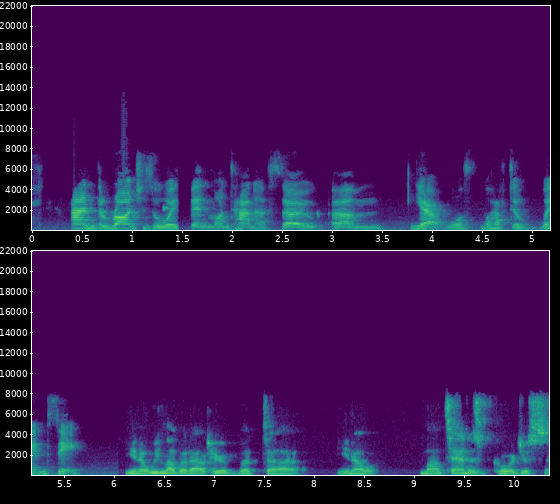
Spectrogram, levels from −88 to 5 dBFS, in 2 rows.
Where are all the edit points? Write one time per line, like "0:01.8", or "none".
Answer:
none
